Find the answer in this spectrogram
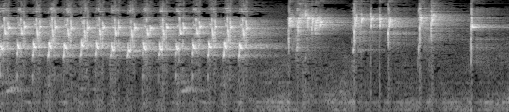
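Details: Fighter lovebird giving its long ngekek trilling song: a rapid run of strident, regularly repeated chattering notes for nearly three seconds, then separated loud shrill bursts.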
